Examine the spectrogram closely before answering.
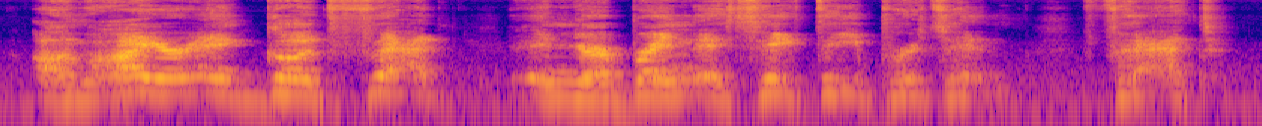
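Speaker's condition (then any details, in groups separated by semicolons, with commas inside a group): Acquired cerebellar ataxia; acquired cerebellar ataxia after stroke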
